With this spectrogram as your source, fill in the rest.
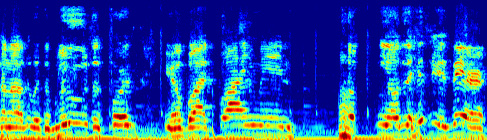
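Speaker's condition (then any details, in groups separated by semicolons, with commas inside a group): Cerebral palsy; cerebral palsy from birth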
